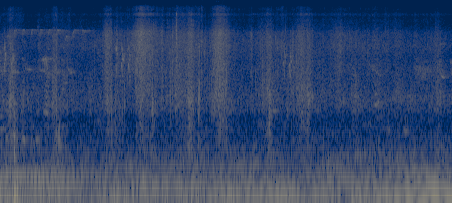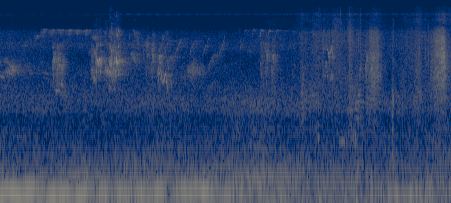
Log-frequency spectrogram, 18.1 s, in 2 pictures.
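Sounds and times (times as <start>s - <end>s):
birds chirping: 0.0s - 18.0s
low steady rumble: 0.0s - 18.0s.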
